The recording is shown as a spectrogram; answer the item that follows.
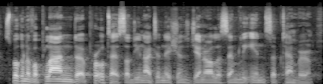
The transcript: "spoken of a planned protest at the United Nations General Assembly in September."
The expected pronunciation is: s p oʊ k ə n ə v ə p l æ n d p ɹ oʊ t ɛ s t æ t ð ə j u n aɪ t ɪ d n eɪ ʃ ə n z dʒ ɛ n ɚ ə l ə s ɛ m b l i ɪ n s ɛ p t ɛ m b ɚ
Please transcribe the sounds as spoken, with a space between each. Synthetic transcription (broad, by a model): s p oʊ k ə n ə v ə p l æ n d p ɹ oʊ t ɛ s t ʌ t ð ə j u n aɪ t ɪ d n eɪ ʃ ə n z dʒ ɛ n ɚ ə l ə s ɛ m b l i ɪ n s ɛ p t ɛ m b ɚ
